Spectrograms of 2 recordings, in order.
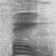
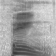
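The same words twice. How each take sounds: No difference in how they are said.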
